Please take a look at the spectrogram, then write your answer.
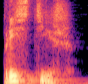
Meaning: prestige
- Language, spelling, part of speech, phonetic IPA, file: Russian, престиж, noun, [prʲɪˈsʲtʲiʂ], Ru-престиж.ogg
